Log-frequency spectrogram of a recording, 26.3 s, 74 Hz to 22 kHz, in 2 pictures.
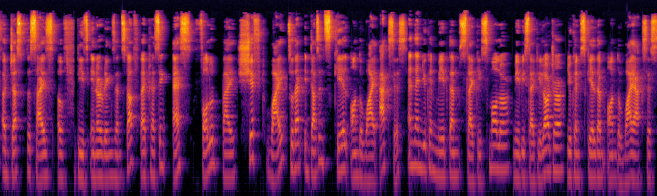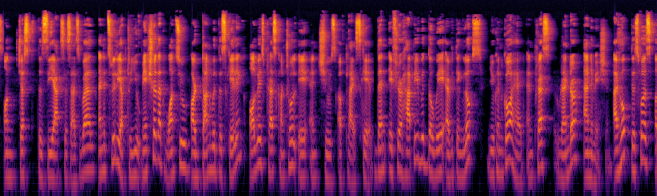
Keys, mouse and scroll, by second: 3.6 s, 12.4 s, 18.6 ctrl+a, 20.7 space, 21.0 space, 23.6 space, 24.5-25.4 drag.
